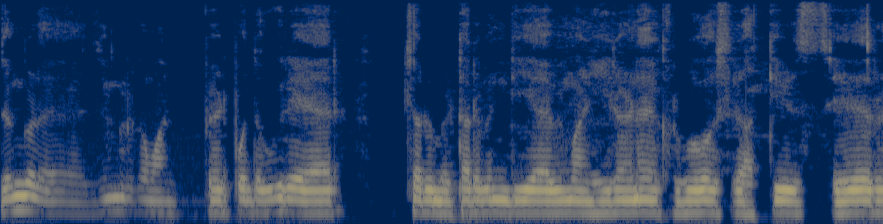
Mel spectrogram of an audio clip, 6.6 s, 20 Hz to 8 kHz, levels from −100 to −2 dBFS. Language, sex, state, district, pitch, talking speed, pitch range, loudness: Rajasthani, male, Rajasthan, Churu, 120 Hz, 125 wpm, 115-120 Hz, -41 LUFS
